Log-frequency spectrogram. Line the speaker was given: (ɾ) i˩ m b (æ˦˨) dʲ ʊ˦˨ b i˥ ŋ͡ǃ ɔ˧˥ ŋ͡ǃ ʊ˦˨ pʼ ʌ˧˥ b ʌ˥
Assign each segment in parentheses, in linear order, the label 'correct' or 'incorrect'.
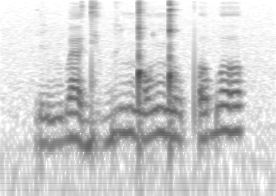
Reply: correct, correct

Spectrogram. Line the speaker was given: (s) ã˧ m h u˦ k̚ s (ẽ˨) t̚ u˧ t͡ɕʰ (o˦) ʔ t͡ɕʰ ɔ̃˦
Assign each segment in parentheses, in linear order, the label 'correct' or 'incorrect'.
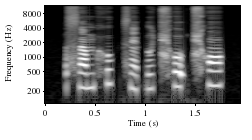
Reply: correct, correct, correct

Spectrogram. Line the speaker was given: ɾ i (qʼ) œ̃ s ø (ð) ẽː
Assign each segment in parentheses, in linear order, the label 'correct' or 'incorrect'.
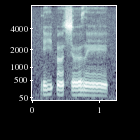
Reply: incorrect, correct

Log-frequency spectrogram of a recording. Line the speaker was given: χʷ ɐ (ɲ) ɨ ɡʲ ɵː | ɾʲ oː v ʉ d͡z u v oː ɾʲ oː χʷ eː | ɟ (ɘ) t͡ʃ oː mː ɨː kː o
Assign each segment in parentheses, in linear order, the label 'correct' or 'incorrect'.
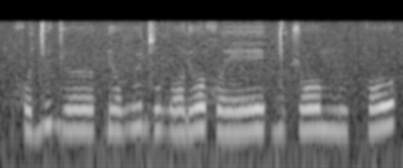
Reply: incorrect, incorrect

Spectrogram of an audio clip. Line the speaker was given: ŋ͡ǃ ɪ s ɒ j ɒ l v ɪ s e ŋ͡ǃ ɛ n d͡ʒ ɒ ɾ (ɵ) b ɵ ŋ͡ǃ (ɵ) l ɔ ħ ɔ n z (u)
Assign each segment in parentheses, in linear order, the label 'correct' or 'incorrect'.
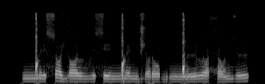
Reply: incorrect, incorrect, incorrect

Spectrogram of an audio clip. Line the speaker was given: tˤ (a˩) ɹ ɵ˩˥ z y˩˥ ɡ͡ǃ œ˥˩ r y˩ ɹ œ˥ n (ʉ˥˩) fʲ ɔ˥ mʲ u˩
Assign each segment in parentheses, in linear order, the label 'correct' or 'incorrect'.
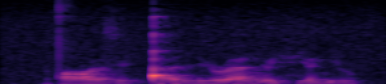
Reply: correct, correct

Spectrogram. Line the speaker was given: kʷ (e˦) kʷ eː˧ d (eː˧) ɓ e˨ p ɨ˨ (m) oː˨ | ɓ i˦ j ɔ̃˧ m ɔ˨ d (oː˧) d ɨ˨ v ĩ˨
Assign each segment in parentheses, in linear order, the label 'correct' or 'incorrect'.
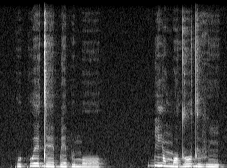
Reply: incorrect, incorrect, correct, correct

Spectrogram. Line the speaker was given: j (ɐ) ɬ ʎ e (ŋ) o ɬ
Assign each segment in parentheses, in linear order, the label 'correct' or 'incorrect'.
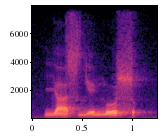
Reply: incorrect, correct

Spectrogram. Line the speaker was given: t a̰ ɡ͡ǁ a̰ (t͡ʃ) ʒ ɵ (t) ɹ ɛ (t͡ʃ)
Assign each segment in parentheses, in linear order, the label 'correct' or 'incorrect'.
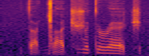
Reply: correct, correct, correct

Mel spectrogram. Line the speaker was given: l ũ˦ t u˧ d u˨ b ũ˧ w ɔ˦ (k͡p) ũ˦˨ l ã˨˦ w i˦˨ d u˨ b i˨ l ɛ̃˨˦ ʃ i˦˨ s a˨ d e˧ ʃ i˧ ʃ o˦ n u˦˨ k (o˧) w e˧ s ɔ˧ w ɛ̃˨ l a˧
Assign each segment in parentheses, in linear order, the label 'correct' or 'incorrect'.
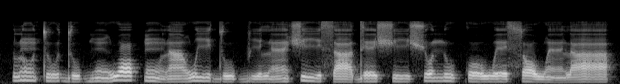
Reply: correct, correct

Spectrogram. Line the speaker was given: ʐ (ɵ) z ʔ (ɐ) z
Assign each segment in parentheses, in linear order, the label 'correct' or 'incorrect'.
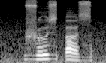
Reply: correct, correct

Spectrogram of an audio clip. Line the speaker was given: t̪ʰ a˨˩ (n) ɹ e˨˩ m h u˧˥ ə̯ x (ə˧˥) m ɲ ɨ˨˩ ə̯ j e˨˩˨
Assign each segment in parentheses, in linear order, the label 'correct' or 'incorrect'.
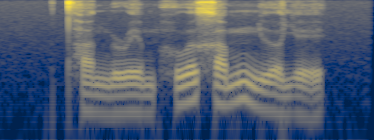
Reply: correct, incorrect

